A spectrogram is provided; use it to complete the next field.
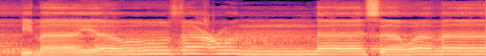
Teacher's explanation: Jadi kalau kita waqaf bima yanfa'un nas, maka boleh panjang lebih daripada 2, enggak apa-apa. Tapi kalau kita sambung bima yanfa'un nas wa ma, maka panjangnya 2 harakah sahaja. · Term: mad arid li sukun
